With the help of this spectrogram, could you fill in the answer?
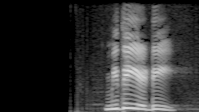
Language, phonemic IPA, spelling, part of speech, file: Tamil, /mɪd̪ɪjɐɖiː/, மிதியடி, noun, Ta-மிதியடி.ogg
- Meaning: sandal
